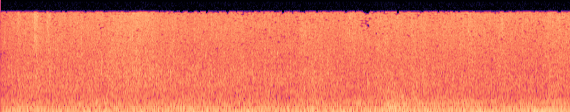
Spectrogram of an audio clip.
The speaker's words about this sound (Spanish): La tormenta está amainando, chicos.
